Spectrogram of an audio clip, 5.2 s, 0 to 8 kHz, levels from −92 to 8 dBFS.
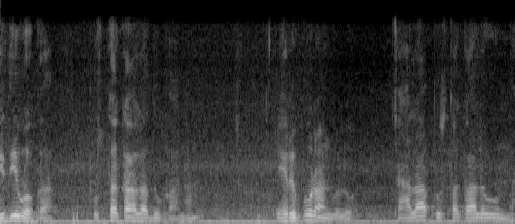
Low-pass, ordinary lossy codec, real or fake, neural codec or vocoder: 7.2 kHz; none; fake; codec, 16 kHz in and 24 kHz out, 2.2 kbps, FireRedTTS-2 codec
